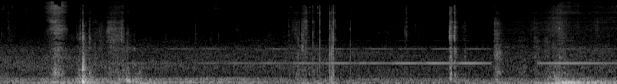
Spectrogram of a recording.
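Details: Van after a misfire fix, with ignition coil boots reseated (the misfire had caused a MAP sensor failure): quiet, low, even idle rumble with no stumble or skip, occasional click and chime. Check engine light now off. Normal idle.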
